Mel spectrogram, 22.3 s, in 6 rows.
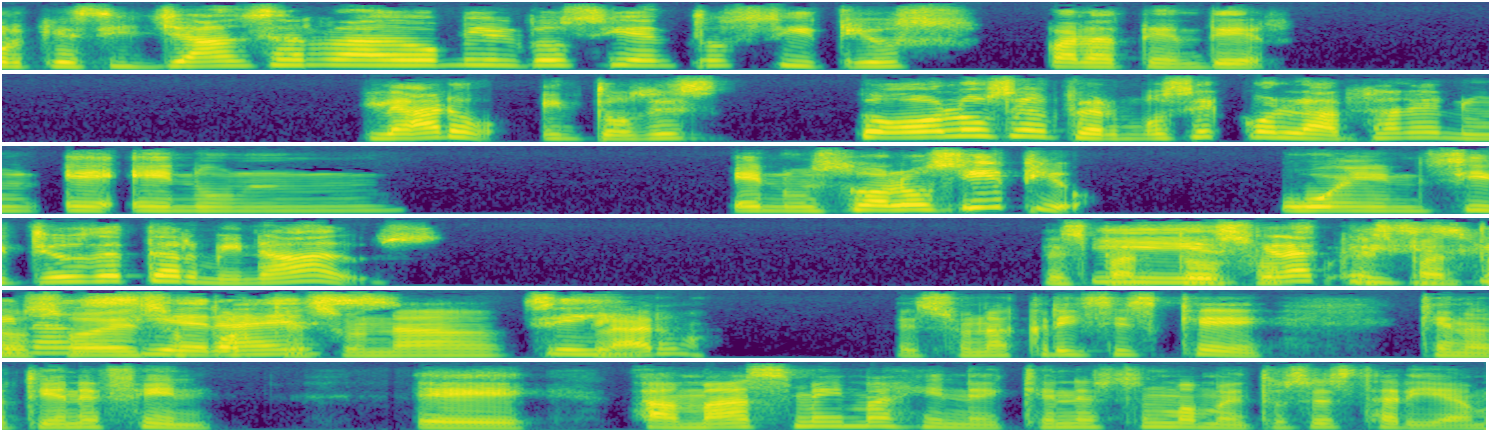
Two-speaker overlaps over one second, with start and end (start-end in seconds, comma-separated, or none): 13.8-16.5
